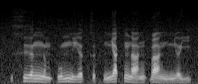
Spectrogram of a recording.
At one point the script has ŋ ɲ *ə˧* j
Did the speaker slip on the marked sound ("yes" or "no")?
yes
